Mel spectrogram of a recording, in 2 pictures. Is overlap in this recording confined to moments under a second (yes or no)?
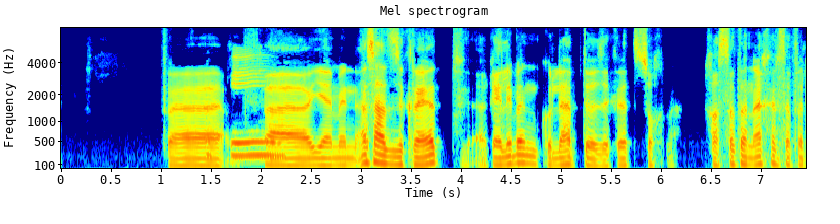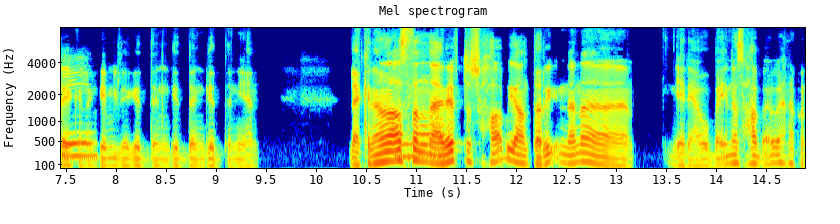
yes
